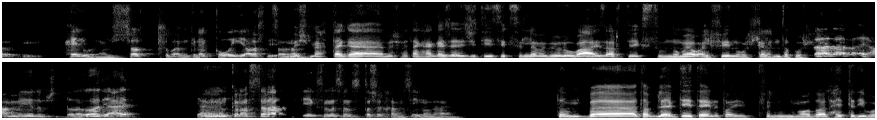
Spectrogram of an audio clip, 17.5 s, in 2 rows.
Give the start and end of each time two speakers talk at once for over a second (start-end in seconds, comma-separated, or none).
none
